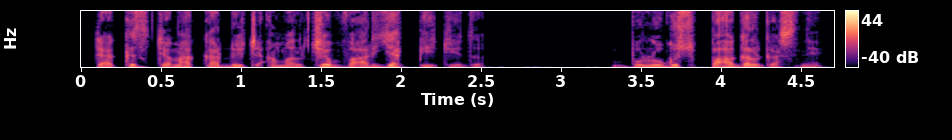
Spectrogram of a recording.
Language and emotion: Kashmiri, angry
